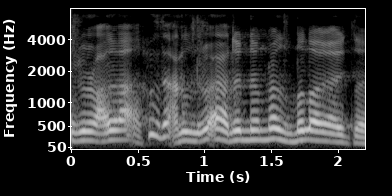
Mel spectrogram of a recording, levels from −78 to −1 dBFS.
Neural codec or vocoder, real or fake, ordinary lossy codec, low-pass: autoencoder, 22.05 kHz, a latent of 192 numbers a frame, VITS, trained on one speaker; fake; none; 7.2 kHz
